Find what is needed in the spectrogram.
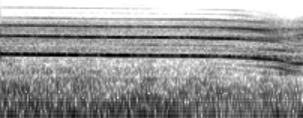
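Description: A high, held electric guitar note in a heavy metal song, sliding slowly down in pitch and then dropping steeply near the end, with a siren-like sound, over a faint low band part.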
